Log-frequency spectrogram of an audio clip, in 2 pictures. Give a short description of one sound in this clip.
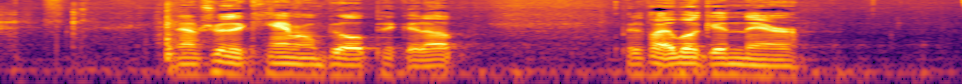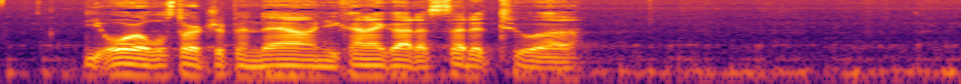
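A gas burner roars steadily with a low rumble.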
